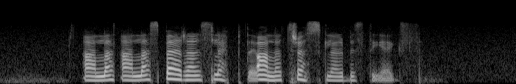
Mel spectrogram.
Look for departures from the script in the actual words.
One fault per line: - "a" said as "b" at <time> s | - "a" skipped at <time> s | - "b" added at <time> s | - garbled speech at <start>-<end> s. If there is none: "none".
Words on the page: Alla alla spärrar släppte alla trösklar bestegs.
none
